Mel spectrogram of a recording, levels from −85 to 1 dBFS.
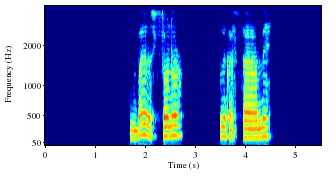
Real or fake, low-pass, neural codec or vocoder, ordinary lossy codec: fake; 3.6 kHz; codec, 16 kHz, 4.8 kbps, FACodec; Opus, 64 kbps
